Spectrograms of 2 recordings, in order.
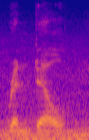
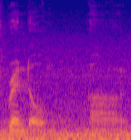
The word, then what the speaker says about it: Rendell: A lot of Americans pronounce it Rendell, but it's Rendell, as she corrected me freely the very first time we met.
